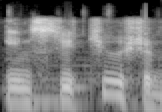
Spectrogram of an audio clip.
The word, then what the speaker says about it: institution: must be announced instit in institution there are four syllables and the accent falls from the third syllable institution institution a part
